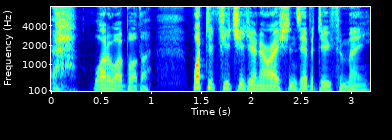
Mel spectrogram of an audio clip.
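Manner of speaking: put-on muttering under the breath. Retelling what an economics lecturer said: imitating someone muttering under his breath. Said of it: "muttered under his breath".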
